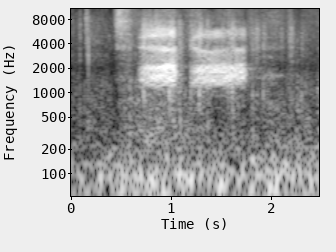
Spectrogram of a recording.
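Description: Crows in the video game Resident Evil Village let out two harsh caws in quick succession, fairly close and clear above a low ambient rumble, with no speech.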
